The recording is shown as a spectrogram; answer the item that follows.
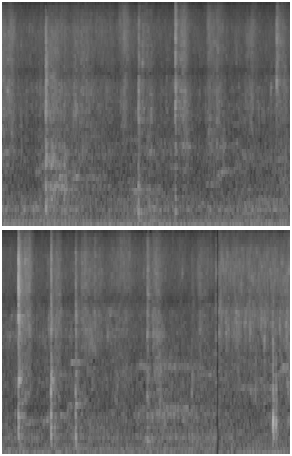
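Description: A metal spoon stirring in small bowls of dipping sauce, with scattered sharp clinks of spoon on bowl over a steady crackling hiss.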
